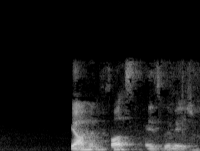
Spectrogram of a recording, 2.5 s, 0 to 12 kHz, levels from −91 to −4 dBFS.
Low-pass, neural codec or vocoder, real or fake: 7.2 kHz; none; real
